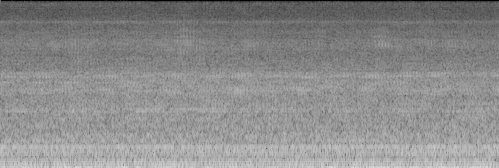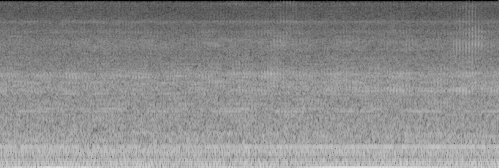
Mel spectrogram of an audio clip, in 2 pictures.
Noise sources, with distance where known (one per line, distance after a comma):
unidentified impact machinery, near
